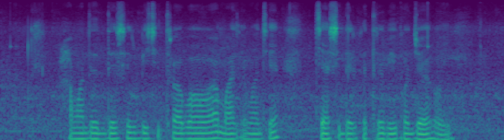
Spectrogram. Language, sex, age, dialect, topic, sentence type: Bengali, male, 18-24, Rajbangshi, agriculture, statement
